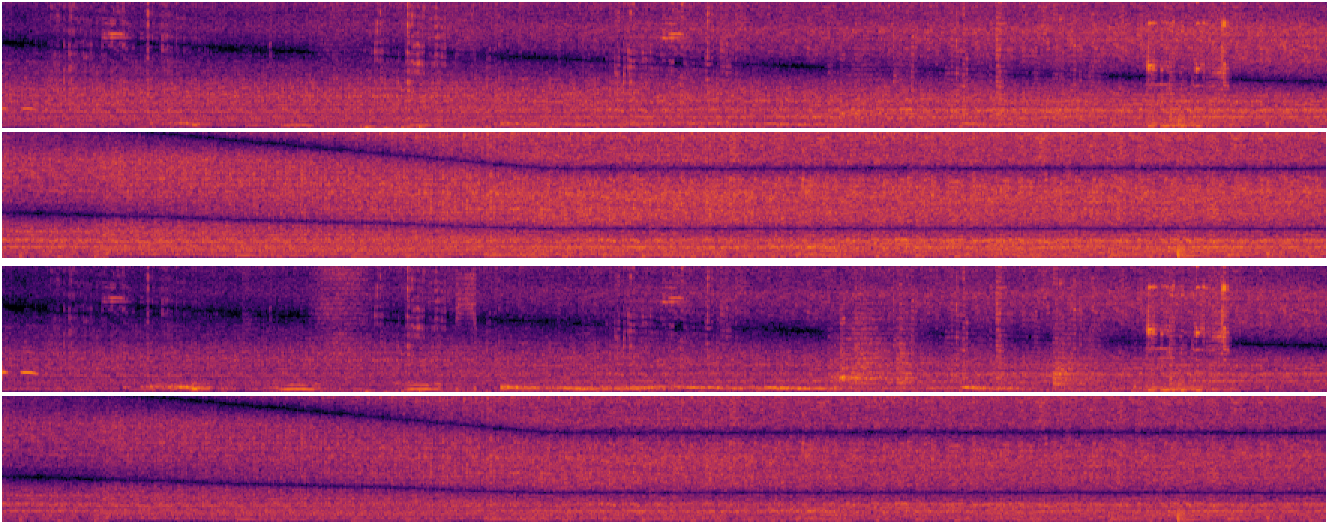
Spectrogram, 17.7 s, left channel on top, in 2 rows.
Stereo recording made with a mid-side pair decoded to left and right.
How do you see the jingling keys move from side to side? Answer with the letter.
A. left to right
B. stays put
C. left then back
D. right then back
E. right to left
A.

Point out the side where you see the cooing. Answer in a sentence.
You can hear the cooing on the right.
